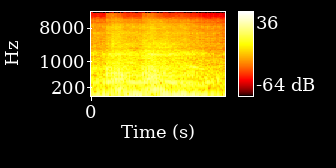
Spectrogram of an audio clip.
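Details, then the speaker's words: Suzuki DR200 with a new Mikuni jet kit, not yet adjusted, stock pipe (FMF pipe pending), petcock on reserve. The single revs up cleanly and drops back without stumbling or popping; healthy, responsive throttle. "Hey, it actually sounds like it's running okay. It's pretty responsive."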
